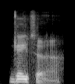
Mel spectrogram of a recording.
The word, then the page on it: gaiter: British English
